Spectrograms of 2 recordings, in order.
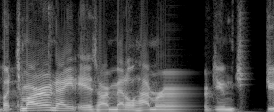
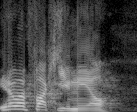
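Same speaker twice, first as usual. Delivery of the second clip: thick, heavy New York accent, much higher pitch; 4 semitones higher than usual. Teaching someone how to tell another person off, in a thick New York accent. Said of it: "your thickest New York accent".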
